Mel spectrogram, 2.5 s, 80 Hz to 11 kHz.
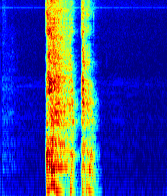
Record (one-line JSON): {"cough_length": "2.5 s", "cough_amplitude": 17786, "cough_signal_mean_std_ratio": 0.36, "survey_phase": "beta (2021-08-13 to 2022-03-07)", "age": "45-64", "gender": "Male", "wearing_mask": "No", "symptom_cough_any": true, "symptom_fatigue": true, "symptom_change_to_sense_of_smell_or_taste": true, "symptom_loss_of_taste": true, "smoker_status": "Ex-smoker", "respiratory_condition_asthma": false, "respiratory_condition_other": false, "recruitment_source": "REACT", "submission_delay": "2 days", "covid_test_result": "Negative", "covid_test_method": "RT-qPCR"}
